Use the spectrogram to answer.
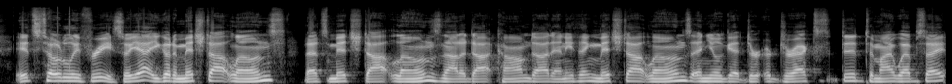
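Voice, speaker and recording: A man has a plain, everyday voice with a fairly high pitch. His intonation is fairly even and his loudness very even. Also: fairly slow pace. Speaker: mortgage broker. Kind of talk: interview about mortgage rates. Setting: studio.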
